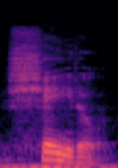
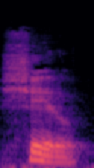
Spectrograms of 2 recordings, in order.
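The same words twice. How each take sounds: First: The first syllable has the diphthong ei. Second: The first syllable has a plain e vowel. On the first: "quando você tem uma sílaba que tem um ditongo" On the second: "Muitas pessoas falam"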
